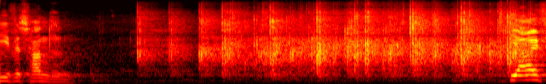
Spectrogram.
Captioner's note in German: Beifall AfD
